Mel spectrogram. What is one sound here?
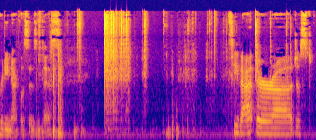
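Glass beads clink softly against a tray.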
